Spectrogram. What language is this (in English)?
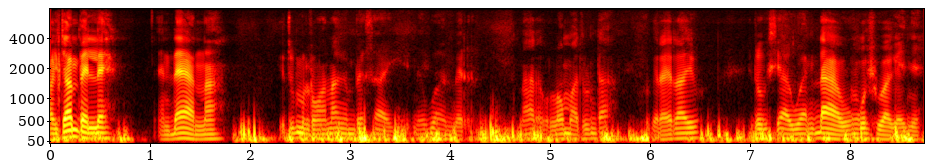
Masai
